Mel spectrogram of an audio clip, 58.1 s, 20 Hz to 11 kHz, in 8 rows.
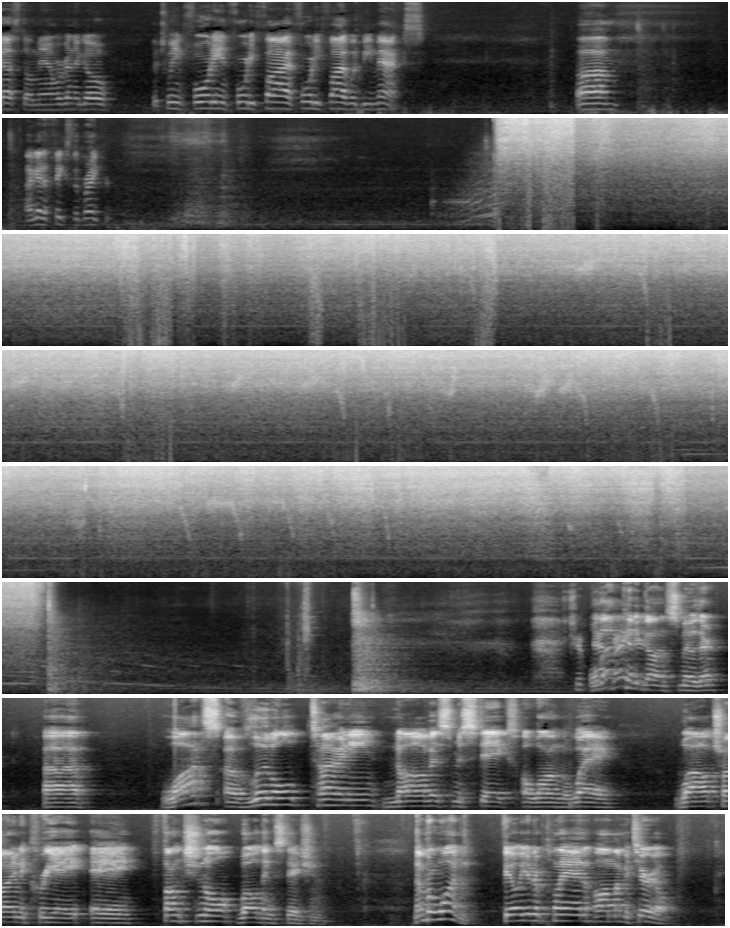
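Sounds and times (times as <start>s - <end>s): short falling tone: 11.4s - 12.3s, 27.2s - 31.9s, 36.8s - 40.7s
plasma cutter hissing: 12.2s - 36.8s.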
